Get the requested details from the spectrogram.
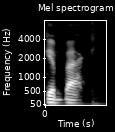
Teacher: Next গেট ব্যাক, তাহলে এটা হবে গেট ব্যাক, তাহলে টিটা বাদ দিয়ে এটাকে বি বানিয়ে দিলাম, গেট ব্যাক। দ্যাট মিনস এখানে টি in গেট changes into বি টু match the বাইলেবিয়াল বি in ব্যাক।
